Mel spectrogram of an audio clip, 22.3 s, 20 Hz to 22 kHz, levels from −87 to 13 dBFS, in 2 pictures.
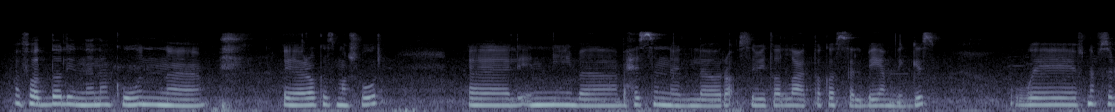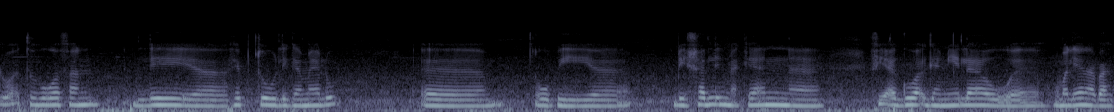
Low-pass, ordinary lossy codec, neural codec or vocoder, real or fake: none; none; none; real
